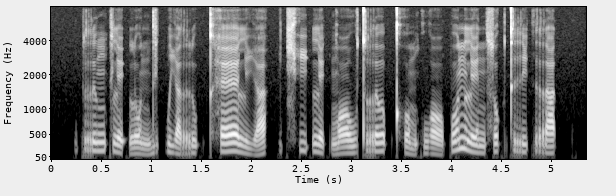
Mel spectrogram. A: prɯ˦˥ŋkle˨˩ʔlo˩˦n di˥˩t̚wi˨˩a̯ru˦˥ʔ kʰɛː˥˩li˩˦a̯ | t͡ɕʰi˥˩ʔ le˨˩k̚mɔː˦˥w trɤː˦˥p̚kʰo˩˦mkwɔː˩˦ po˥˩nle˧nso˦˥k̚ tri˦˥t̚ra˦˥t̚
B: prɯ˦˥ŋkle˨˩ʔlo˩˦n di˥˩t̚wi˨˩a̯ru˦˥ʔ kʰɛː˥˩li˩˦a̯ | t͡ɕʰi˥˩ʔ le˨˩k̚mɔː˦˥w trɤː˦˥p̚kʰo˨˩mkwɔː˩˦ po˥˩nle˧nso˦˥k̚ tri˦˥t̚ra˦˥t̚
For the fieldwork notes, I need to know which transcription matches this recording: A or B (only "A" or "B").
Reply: A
